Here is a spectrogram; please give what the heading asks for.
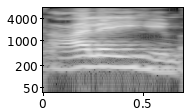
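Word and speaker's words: عليهم: আন আমতা আনতা আলাইহিম এটা অনেকজন পড়ি ওয়ালাইহিম ওয়ালাইহিম আমরা অনেকজন পড়ি কিন্তু আসলে এটা ওয়ালাইহিম নয় এটা হবে আলাইহিম আইন আলামহিম এখানে পড়ি কিন্তু আসলে এটা হবে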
